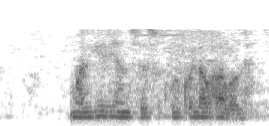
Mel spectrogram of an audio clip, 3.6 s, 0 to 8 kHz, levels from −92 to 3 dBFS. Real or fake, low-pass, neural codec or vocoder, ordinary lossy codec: real; 7.2 kHz; none; AAC, 16 kbps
